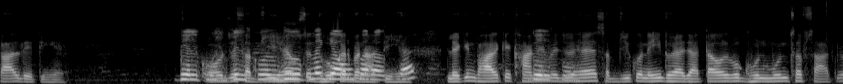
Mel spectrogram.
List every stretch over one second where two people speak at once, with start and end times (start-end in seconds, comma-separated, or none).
2.1-4.1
